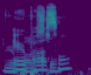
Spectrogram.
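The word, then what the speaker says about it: Aéropostale: Aeropostale, yeah.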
